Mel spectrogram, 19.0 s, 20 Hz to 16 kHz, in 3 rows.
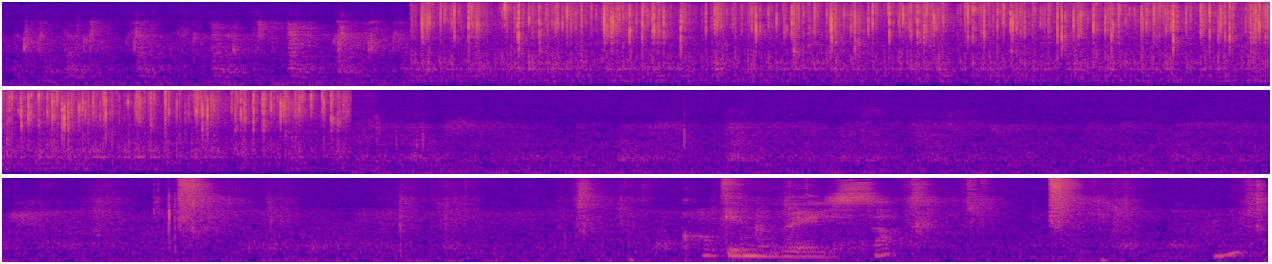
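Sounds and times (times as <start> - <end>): rainwater splashing from roof: 0.0 - 8.1.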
